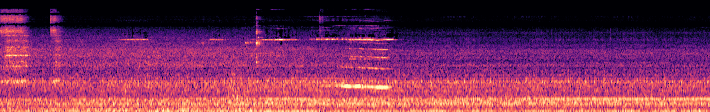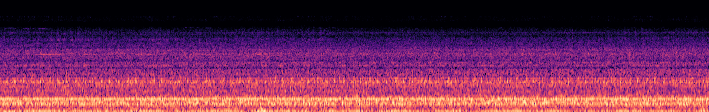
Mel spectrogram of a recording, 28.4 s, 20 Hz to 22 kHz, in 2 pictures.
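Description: Class 150 Sprinter diesel multiple unit braking into the platform, its brakes squealing in several high tones that stop about eight seconds in. After that its diesel engines run on steadily at idle while it stands.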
